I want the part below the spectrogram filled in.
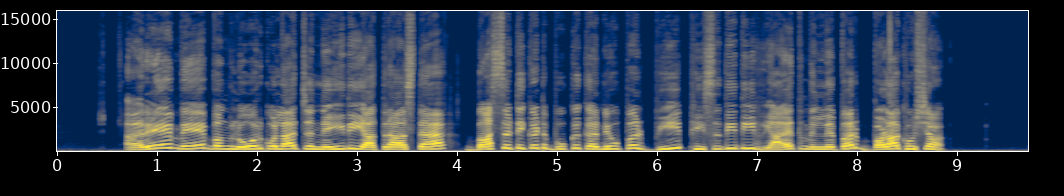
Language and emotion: Dogri, happy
